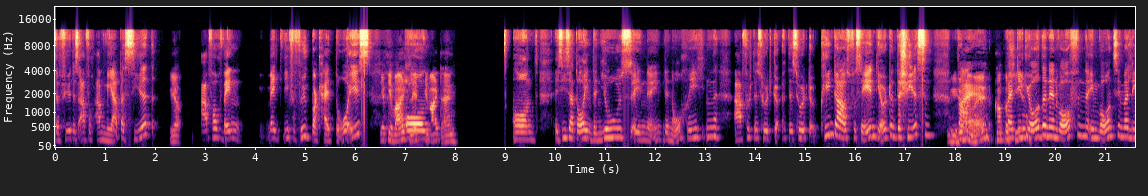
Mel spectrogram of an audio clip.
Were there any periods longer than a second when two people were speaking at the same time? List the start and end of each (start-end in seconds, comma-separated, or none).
17.9-19.6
